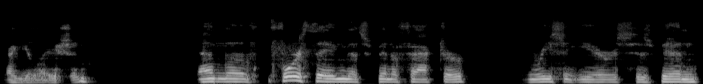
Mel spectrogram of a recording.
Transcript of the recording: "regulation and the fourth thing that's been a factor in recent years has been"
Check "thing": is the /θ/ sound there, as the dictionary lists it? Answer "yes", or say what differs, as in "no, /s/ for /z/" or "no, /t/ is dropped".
yes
